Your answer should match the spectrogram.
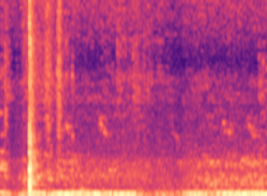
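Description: Near silence: faint room tone with a steady low hum and a single soft click about half a second in.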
